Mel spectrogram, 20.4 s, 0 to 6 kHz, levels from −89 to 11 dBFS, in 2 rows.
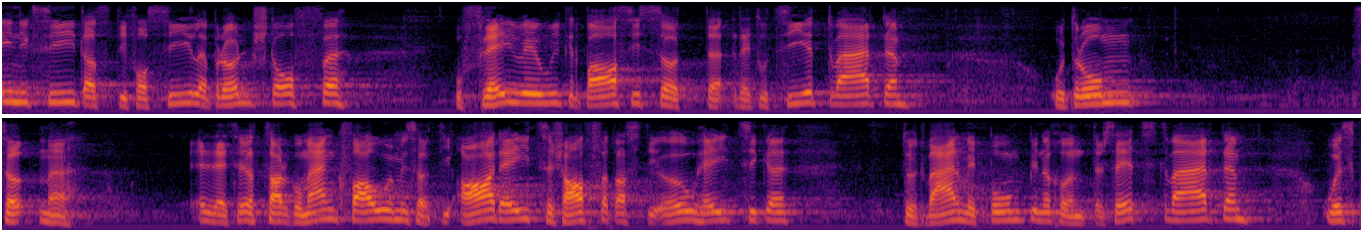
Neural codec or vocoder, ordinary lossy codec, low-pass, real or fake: none; none; 5.4 kHz; real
